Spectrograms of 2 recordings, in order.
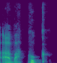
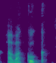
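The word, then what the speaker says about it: Habacuc: Incluso cuando lees a el libro de Habacuk, eh, profeta Habacuk, que es su nombre hebreo, Abacuk, no se no se pronuncia la la H, Abacuk, eh, usted lee ese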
